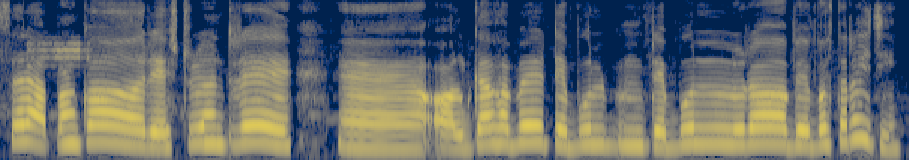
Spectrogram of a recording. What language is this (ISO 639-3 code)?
ori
